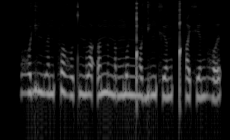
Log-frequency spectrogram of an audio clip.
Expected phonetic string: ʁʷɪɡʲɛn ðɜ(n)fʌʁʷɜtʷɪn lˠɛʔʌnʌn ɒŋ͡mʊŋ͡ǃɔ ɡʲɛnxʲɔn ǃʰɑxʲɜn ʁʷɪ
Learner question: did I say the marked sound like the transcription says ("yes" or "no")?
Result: yes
